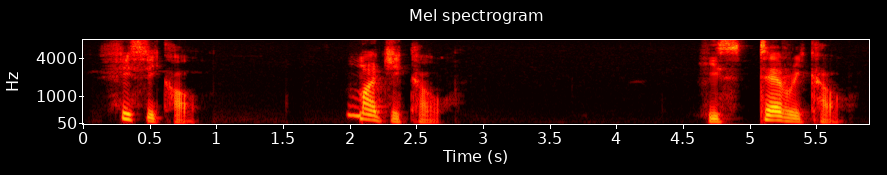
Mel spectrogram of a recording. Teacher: the main stress on the antipenultimate syllable that is the third syllable from the last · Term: antepenultimate syllable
